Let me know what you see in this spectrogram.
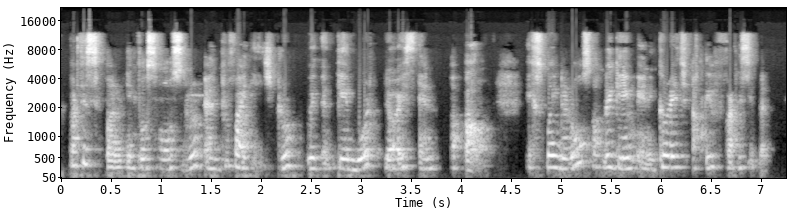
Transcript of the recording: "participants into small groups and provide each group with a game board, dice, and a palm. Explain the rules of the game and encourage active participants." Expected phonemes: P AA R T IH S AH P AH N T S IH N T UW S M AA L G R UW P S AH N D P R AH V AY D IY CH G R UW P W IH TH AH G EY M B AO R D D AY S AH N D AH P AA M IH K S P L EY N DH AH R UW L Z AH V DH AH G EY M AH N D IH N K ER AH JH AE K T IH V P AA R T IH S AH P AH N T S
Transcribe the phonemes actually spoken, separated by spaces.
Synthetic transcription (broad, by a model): P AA R T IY S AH P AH N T IH N T UW S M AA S G R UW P AH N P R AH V AY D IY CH G R UW P W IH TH AH G EY M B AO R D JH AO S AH N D AH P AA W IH K S P L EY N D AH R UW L S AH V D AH G EY M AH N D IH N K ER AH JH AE K T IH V P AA R T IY S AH P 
